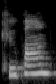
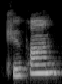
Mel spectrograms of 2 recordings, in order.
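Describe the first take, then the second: First: It is said with an American pronunciation. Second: The same.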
